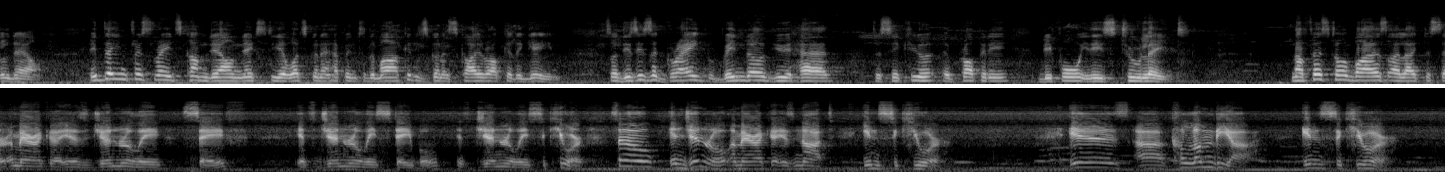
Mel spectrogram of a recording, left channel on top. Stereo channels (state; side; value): different; both; correlation 0.00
